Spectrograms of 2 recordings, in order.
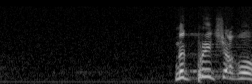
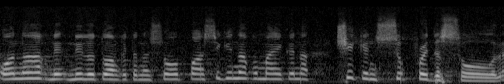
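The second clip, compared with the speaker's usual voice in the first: soft coaxing mother; 3 semitones lower, 7 dB quieter than usual. Retold or imitated.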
